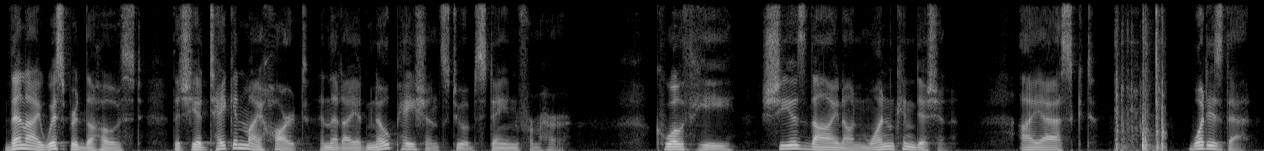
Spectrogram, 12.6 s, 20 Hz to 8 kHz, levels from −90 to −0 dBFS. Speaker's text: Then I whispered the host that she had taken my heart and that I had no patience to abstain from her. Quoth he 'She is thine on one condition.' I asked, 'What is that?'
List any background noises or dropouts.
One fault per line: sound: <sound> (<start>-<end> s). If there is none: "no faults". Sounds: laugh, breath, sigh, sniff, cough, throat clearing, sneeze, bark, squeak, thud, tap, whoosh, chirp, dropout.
sound: thud (11.1-11.7 s)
